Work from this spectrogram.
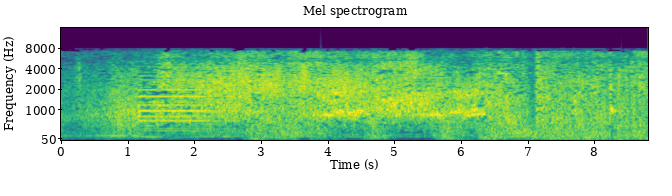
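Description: A car skids on a road in bad weather, giving a long, loud tire screech that holds for several seconds amid engine noise and a horn-like tone.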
